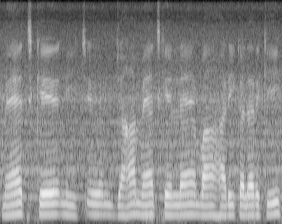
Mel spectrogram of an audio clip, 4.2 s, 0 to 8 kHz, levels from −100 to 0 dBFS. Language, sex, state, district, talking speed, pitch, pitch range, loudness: Hindi, male, Madhya Pradesh, Katni, 170 wpm, 135 Hz, 130-140 Hz, -16 LUFS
